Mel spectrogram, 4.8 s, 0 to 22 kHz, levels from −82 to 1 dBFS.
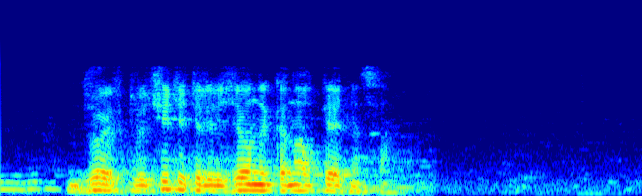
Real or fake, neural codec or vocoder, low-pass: real; none; 5.4 kHz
